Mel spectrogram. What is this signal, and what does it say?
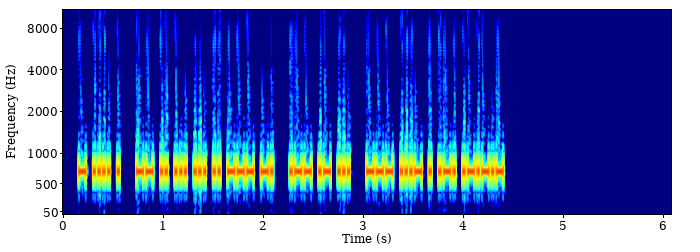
Morse code, heard as a keyed tone, about 50 wpm, 700 Hz. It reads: THE MISSION WAS OVER.
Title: Sentences from Top 1600 Words 50wpm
